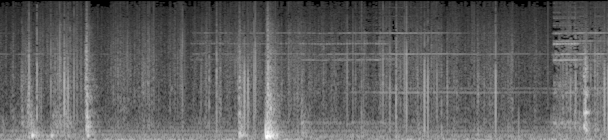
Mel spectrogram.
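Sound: telephone ringing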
